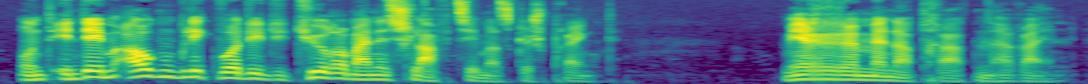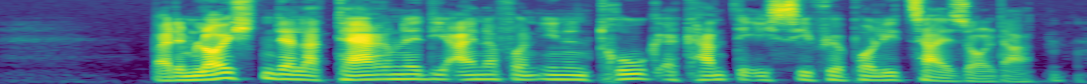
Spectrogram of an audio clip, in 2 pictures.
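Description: Brief: male audiobook narrator, low pitch, dry close sound, expressive dramatic reading. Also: no room sound. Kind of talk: first-person literary narration.

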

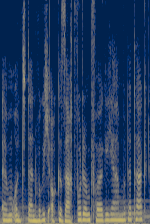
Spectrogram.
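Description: A woman's voice: mid-range voice, fairly even intonation, fairly quick, warm tone, soft background music. A woman podcast host and coach talking in an empathetic, encouraging way. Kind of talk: podcast conversation with recorded coaching session.

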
